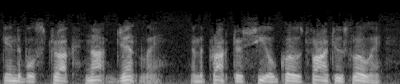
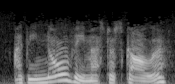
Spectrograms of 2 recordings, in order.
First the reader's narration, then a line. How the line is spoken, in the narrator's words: said in what was almost a gasp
